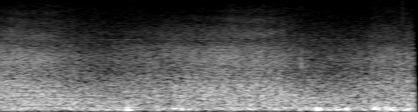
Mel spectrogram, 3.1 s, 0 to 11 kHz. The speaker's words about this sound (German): Ich stehe jetzt hier unter einer der Windturbinen im Windpark in Zhanjiang. 25 Turbinen stehen hier der Reihe nach aufgereiht und über mir drehen sich die riesigen Rotorenblätter. Und rundherum hier ist Wüste Gobi, hier ist gar nichts.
